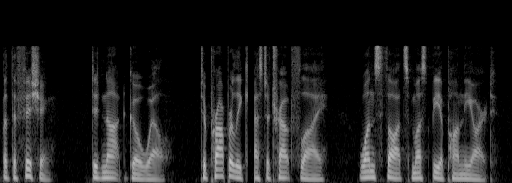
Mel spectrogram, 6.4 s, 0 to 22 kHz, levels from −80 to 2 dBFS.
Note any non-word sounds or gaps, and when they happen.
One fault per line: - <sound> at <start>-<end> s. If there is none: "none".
- dropout at 3.1-3.2 s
